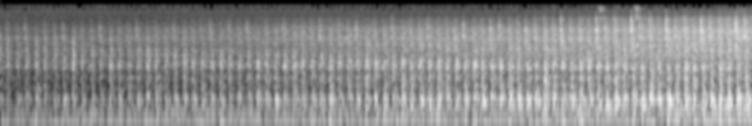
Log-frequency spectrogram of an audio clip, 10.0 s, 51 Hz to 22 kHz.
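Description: Two-cylinder DR class 52 steam locomotive (52 8154-8) working a train and coming closer, its exhaust chuffing in an even beat of about four a second that grows steadily louder.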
